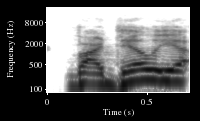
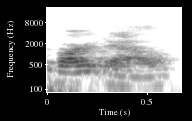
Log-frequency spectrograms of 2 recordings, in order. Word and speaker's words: Vardal: And I don't even know how to pronounce it properly, but Vardalia Onions. How did you come up with that name? Why don't you tell everybody about that? So my last name is Vardal.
